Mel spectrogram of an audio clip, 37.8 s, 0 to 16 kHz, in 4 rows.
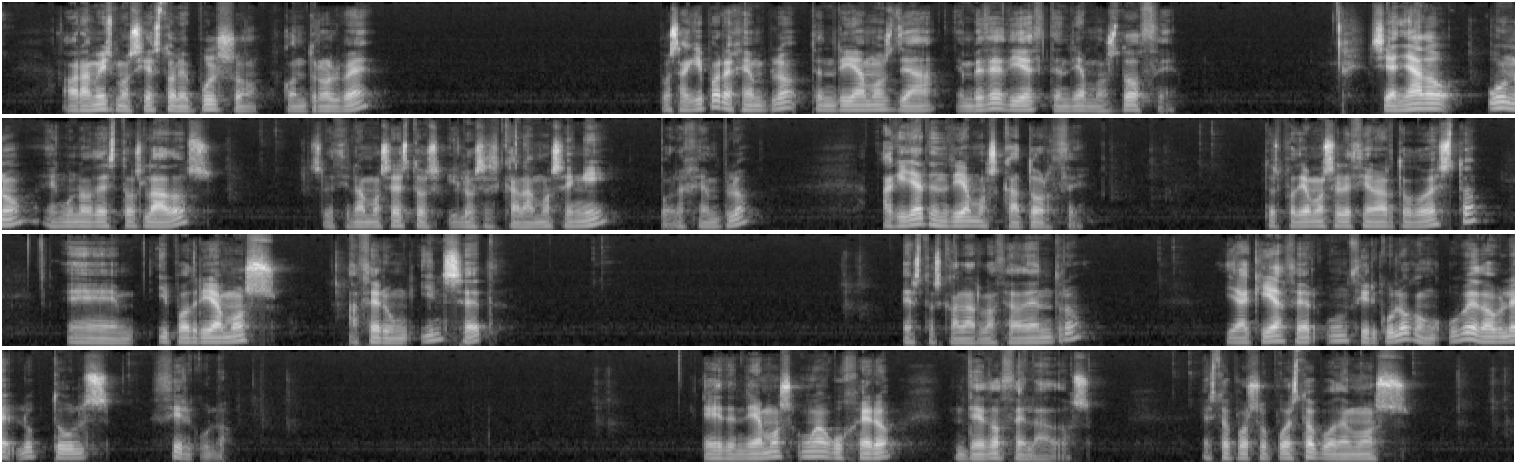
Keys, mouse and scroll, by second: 1.4 ctrl+b, 6.3 a, 9.2 ctrl+r, 11.1 alt+right click, 11.5 alt+shift+right click, 12.2 s, 15.3 a, 16.5 ctrl+Tab, 17.5 a, 24.2 s, 27.5 w, 29.9 shift+space, 30.7 middle click, 31.3 scroll down 1, 32.1 s, 34.7 ctrl+Tab, 35.7 right click, 36.3 shift+right click, 37.7 s.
